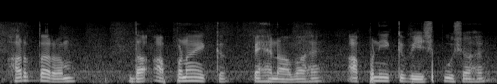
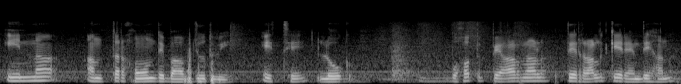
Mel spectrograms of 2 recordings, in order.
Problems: background sounds at intervals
